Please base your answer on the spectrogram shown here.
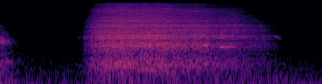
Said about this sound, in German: Ich nehme einen tiefen Atemzug.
